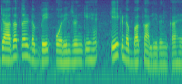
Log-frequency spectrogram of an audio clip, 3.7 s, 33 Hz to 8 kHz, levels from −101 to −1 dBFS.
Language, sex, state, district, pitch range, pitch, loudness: Hindi, female, Punjab, Pathankot, 140-165 Hz, 150 Hz, -20 LUFS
